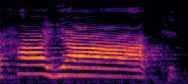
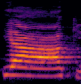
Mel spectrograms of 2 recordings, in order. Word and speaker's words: 하얗게: 하얗게. 또 마찬가지죠. 하얗게를 떨어뜨리면 안 되는데, 떨어뜨리면 어떻게 되는 거야? 핫! 받침 붙이면 핫야게 이렇게 들려요. 하얗게가 되니까 두 발음에서 두 발음이 안 되게.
